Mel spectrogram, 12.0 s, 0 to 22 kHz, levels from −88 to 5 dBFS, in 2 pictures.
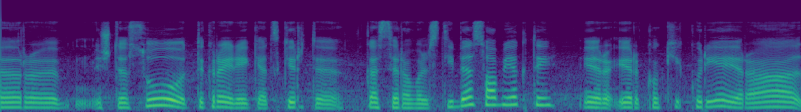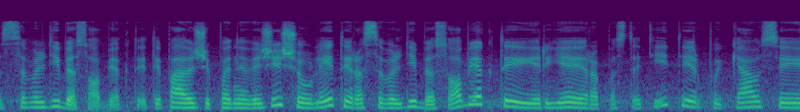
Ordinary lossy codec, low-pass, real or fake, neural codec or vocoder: Opus, 64 kbps; 9.9 kHz; real; none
